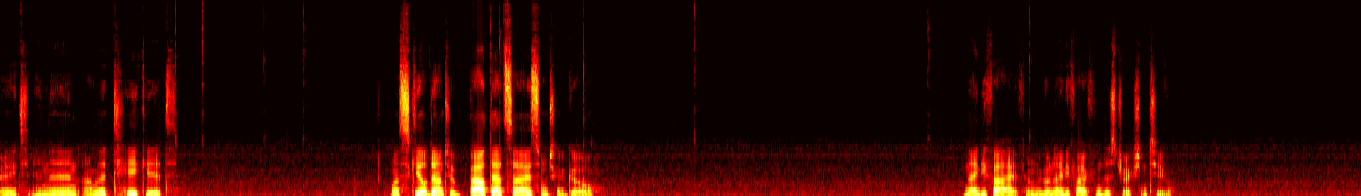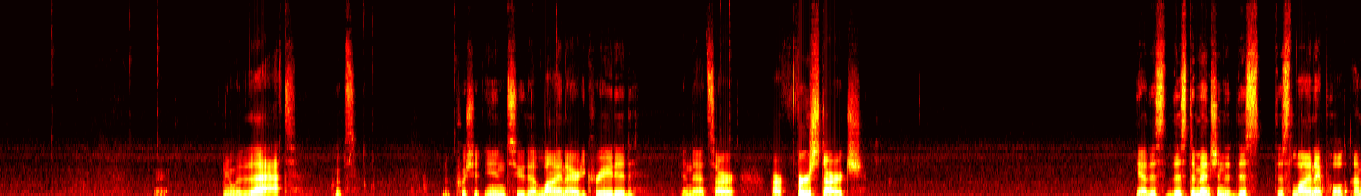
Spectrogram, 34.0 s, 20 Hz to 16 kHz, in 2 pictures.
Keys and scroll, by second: 2.2 e, 5.0 space, 7.8 s, 18.7 e, 22.2 super+z, 22.9 p, 25.2 space.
